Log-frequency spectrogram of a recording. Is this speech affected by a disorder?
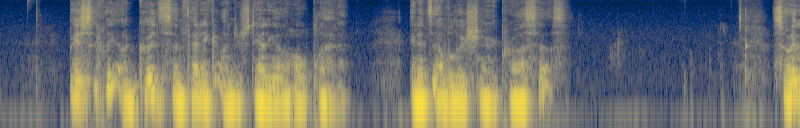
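No.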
